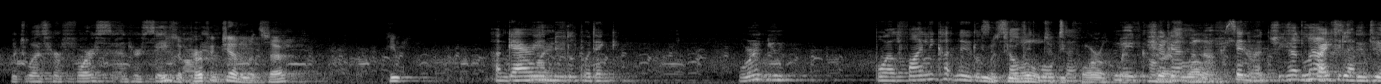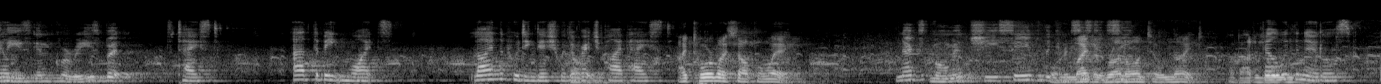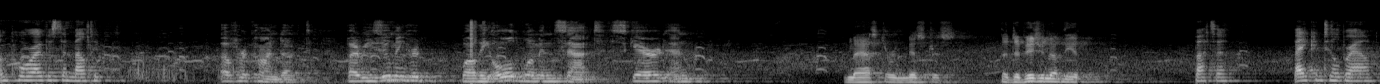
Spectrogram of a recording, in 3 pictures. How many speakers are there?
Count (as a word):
three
